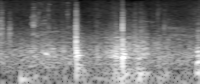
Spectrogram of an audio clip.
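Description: Handling noise from black polythene (alkathene) hose and a plastic bucket: a few light knocks and clicks, the two loudest about half a second apart in the middle, over faint rustling.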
